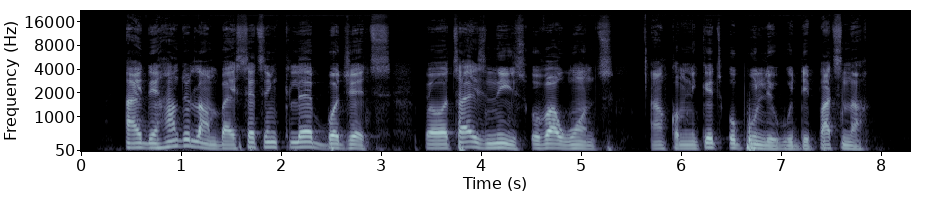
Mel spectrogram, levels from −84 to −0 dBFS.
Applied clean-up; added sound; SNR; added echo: none; none; none; none.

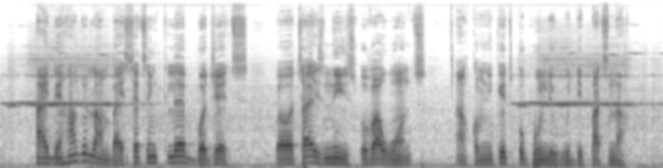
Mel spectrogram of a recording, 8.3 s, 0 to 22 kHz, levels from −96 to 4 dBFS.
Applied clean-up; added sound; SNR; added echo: none; Squeak / Idling; 13 dB; none.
